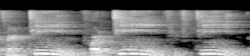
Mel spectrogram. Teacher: stress is in the syllable teen. So 13. Teen is longer.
